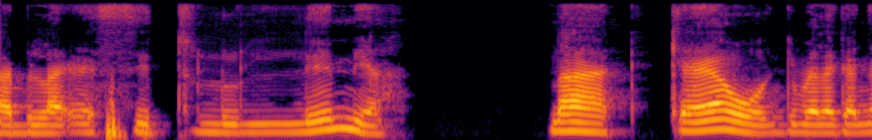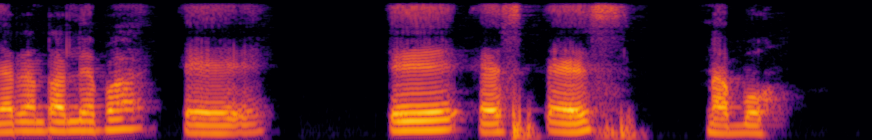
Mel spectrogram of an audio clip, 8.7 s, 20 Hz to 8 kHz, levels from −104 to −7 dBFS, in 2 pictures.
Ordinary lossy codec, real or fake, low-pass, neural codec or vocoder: none; real; 7.2 kHz; none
